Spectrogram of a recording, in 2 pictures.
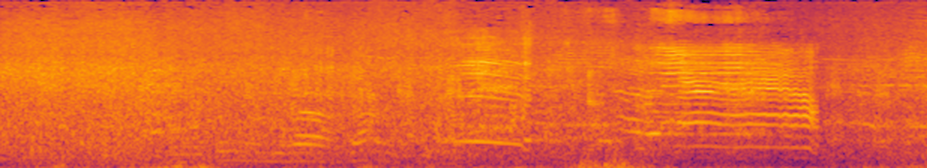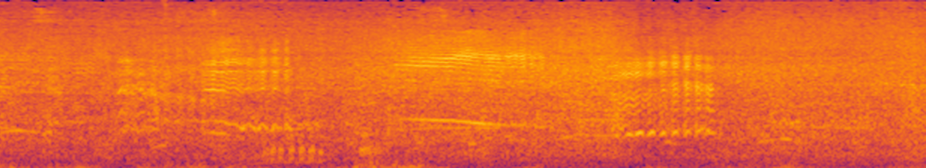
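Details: Crowded Cape fur seal colony at Cape Cross along the Skeleton Coast, where rocks meet the ocean; overlapping sheep-like bleats and a long harmonic bawl rise above the surf, with a voice briefly heard.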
